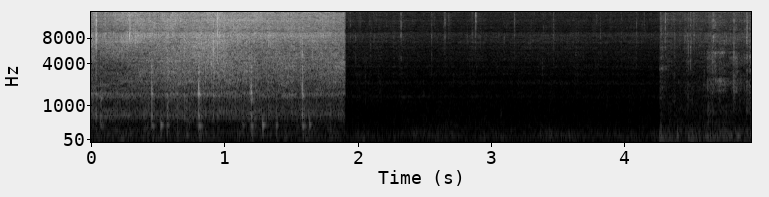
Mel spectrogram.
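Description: Garlic and ginger sizzle in hot canola oil in a pot over a backcountry campfire, a loud crackling fry that cuts off abruptly, leaving quiet outdoor ambience before a softer return.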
